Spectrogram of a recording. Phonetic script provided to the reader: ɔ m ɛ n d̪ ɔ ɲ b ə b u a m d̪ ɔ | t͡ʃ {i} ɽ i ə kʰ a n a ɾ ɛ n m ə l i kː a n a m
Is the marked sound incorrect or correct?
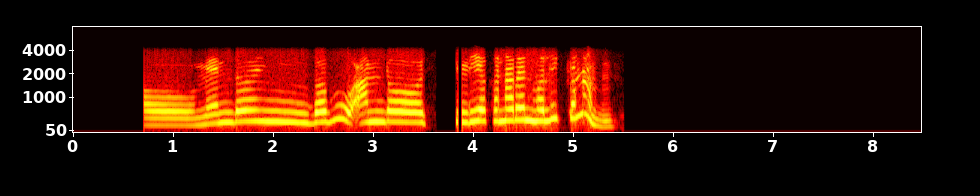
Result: correct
